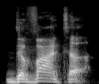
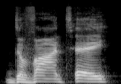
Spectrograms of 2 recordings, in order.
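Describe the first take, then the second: First: The name ends in an 'ah' sound. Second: The name ends in an 'ay' sound. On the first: The speaker calls it wrong. "A I is going to pronounce that Devonta" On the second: The speaker calls it right. "a name with the A on the end of it"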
